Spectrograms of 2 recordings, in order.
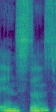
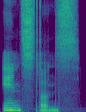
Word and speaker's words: instance: So, here we're just going to focus with instance, where the stress is on the first syllable, instance.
